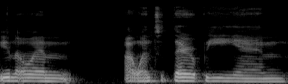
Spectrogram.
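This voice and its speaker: Someone with a Spanish accent speaks at a fairly slow pace on a very clean recording with a silent background. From Puerto Rico. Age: 30s. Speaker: vlogger. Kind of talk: personal vlog. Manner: halting.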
